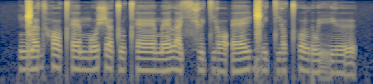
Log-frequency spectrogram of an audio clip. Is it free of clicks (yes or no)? no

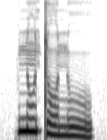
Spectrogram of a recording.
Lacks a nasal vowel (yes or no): no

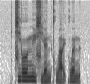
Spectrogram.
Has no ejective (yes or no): yes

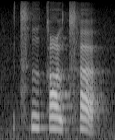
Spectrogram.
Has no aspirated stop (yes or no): no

